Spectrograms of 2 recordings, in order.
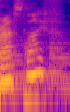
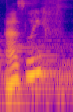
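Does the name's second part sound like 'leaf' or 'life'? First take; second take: life; leaf. First: The second part sounds like the word life. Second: The second part sounds like the word leaf. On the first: "Ass life. Ass is life" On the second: "I'll say it like that so people don't laugh so much"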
